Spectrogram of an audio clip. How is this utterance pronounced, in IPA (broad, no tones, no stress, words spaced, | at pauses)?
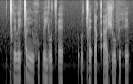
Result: ǀʰɘleǀɘ ŋɪxʷɘ pejot͡sʼɛ | ʔoǀɛʔe qʼɛ ʃofɪhe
